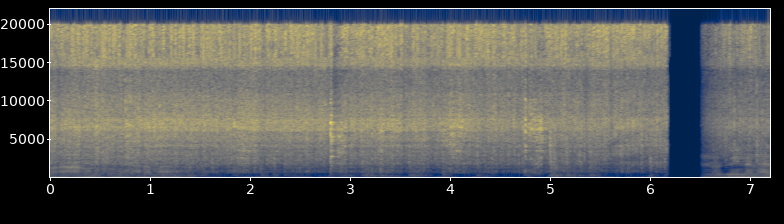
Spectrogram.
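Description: Shrimp paste (alamang) sizzling and being stirred with vegetables in a hot pan, a close, crackling fry with scraping stirs, a brief pause and a voice talking at the start.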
